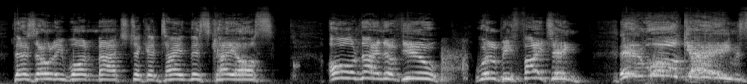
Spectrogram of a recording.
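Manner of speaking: mock furious commanding voice. Retelling an announcement to brawling wrestlers: imitating an angry William Regal. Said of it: "Regal comes out and he's pissed".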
